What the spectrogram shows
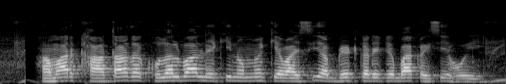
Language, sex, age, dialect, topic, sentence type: Bhojpuri, male, 18-24, Western, banking, question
